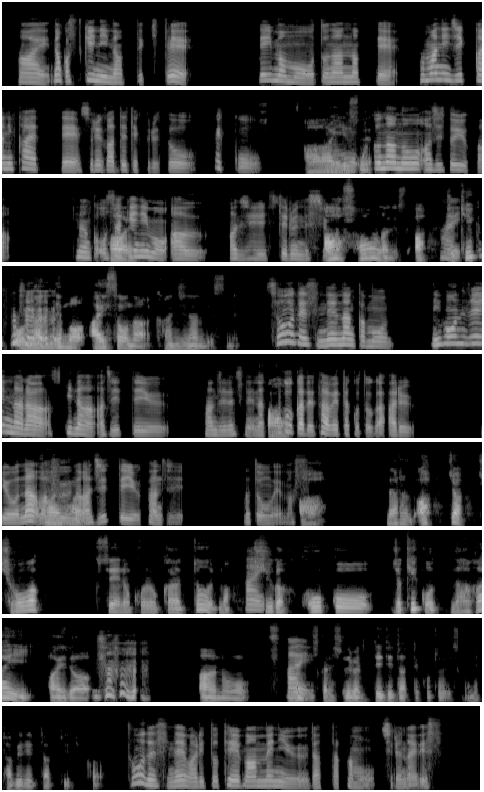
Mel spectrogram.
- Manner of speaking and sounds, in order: other background noise; giggle; giggle
- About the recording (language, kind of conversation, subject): Japanese, podcast, おばあちゃんのレシピにはどんな思い出がありますか？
